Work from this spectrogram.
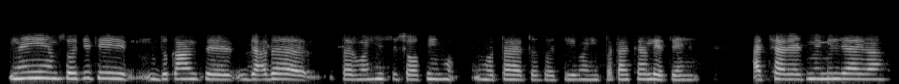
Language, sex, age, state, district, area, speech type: Urdu, female, 30-45, Bihar, Saharsa, rural, conversation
